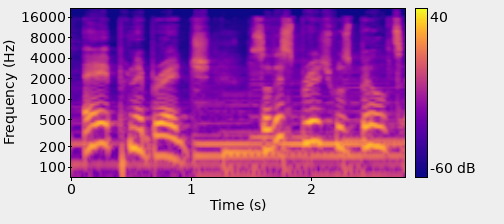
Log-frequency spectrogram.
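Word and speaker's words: Ha'penny Bridge: Guys, I'm actually pronouncing it wrong. It's Halfpenny Bridge.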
